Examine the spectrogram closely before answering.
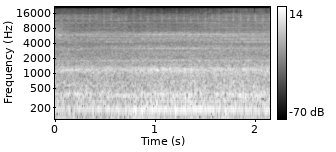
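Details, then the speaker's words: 1990 BMW E34 535i with an M30B35 inline-six, rebuilt after catastrophic failure: first start with exhaust and coolant, warming up. Smooth, quiet idle with a steady hum, no knocks, ticks or exhaust leak. "Engine sounds fantastic. So, it's the first time hearing it without open headers. So, we actually can really hear the engine itself. And it sounds beautiful. It's quiet."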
